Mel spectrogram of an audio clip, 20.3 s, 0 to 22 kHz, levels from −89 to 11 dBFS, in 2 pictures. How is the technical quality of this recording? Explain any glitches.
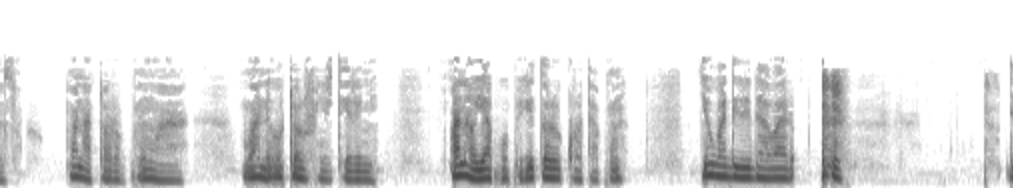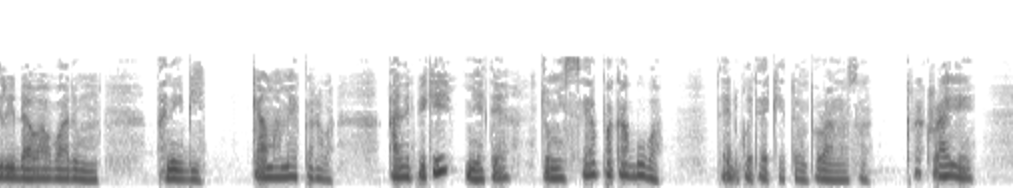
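The recording has one problem that runs right through it. Throughout, the speech sounds dull and smeared with a fizzy, warbling edge on sibilants, likely from AAC compression squeezed down to something like 24 kbps.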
